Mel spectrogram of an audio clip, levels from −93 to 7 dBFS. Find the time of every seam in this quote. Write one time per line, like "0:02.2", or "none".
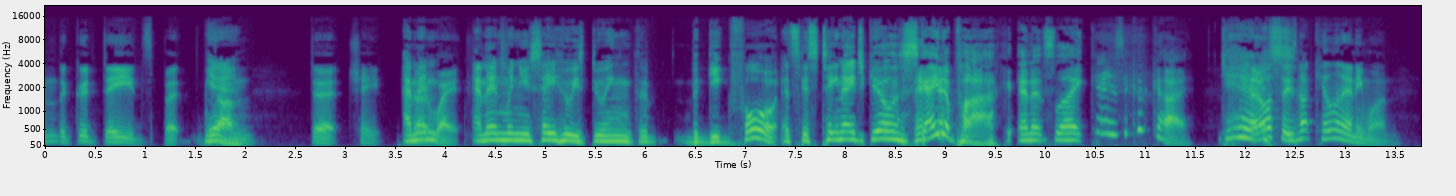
0:01.5
0:04.2
0:07.5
